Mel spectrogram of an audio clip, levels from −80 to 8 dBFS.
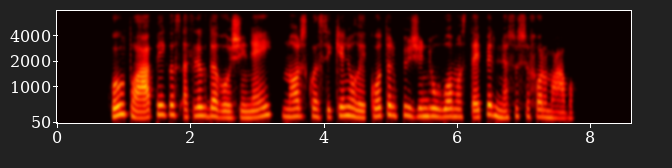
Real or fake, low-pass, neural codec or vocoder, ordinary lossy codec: fake; 7.2 kHz; codec, 16 kHz, 0.8 kbps, ZipCodec; Opus, 64 kbps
